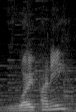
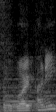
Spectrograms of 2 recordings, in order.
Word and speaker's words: Lopunny: I go with Lopunny because it's like earlobe, you know, it's all about the ears. Okay. So like low and it's bunny.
